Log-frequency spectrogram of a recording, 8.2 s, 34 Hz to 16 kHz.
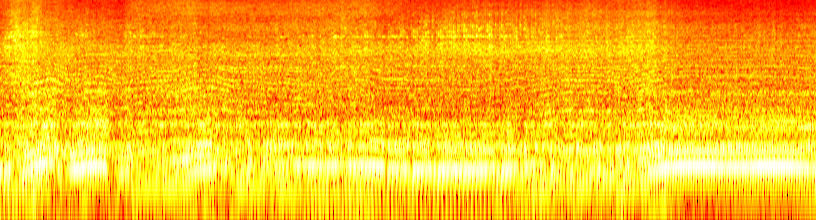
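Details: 1992 Ford Explorer, 4.0-liter, 5-speed junkyard truck, loaded to reveal a miss that might not show at no-load revs: a steady, even drone rising and settling with revs, no stumble or skip. It runs smoothly under load.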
